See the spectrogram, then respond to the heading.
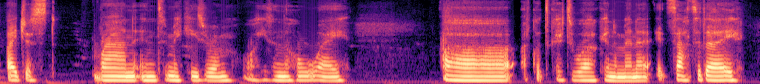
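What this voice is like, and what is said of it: Out of breath, breathless speech. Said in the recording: “I'm a little bit out of breath.”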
